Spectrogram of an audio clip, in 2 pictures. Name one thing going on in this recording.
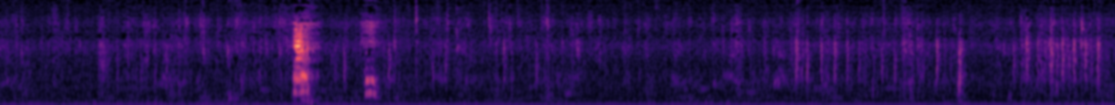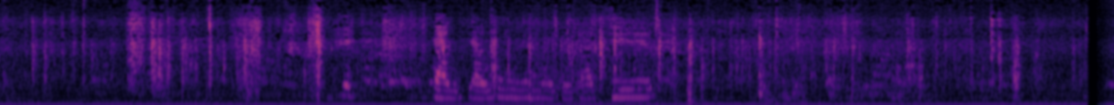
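Puppies suckle with wet smacking sounds close by.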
